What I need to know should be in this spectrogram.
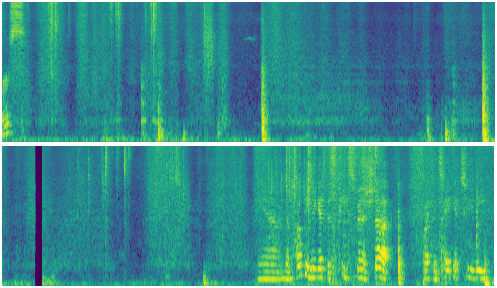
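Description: An iron slides and rubs across fabric.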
